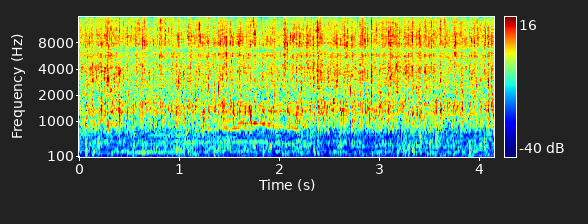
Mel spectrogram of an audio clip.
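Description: A stream of water pouring from a height into a concrete trough and splashing steadily into the pooled water.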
